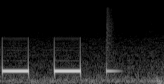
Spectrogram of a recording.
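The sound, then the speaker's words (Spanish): Telephone disconnect tone as a caller's line drops: two steady, mid-pitched beeps of equal length with a short gap between them, then a third, briefer and fainter beep, over faint line hiss with no talk. “Se le cayó la llamada.”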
